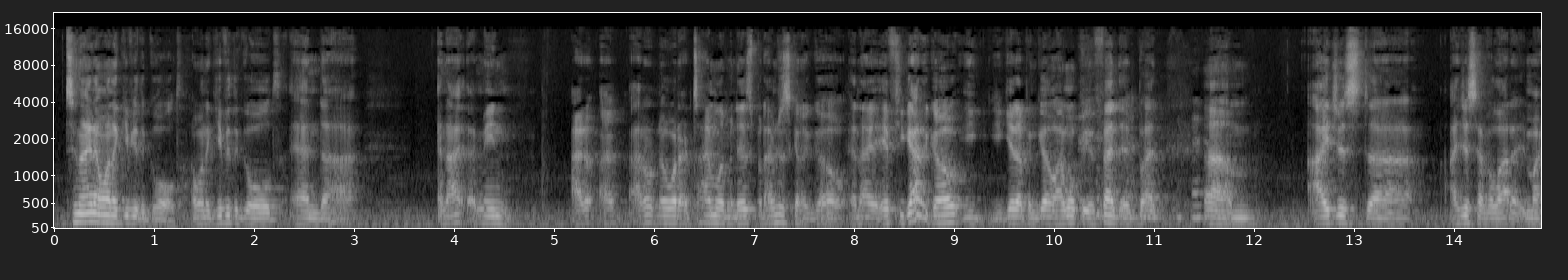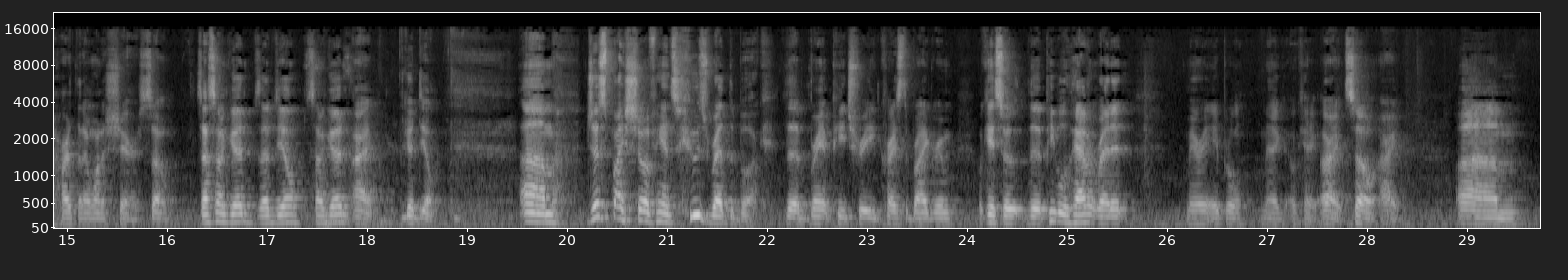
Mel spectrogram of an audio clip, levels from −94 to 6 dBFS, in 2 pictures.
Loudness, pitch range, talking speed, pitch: -29 LUFS, 115-135 Hz, 250 wpm, 125 Hz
